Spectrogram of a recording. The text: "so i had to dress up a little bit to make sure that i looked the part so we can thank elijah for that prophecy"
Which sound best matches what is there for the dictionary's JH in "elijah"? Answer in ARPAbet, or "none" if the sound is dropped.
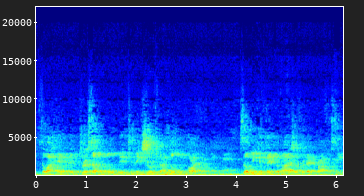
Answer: Z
